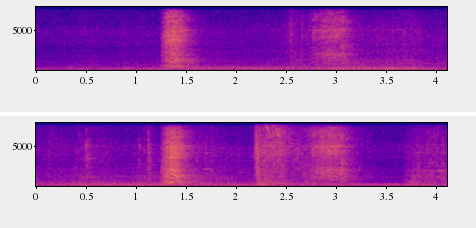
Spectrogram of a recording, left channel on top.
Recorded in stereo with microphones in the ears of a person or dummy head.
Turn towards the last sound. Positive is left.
turn(degrees=-75)  # may be behind; listen again after turning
